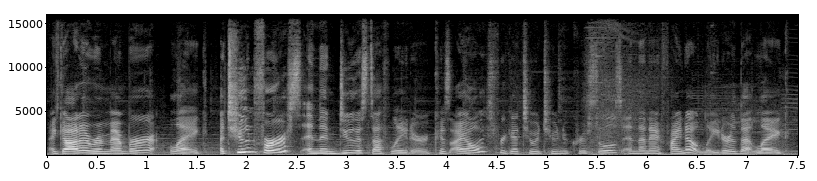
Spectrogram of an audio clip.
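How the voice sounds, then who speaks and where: A chatty, expressive woman livestreaming a game in a casual, rambling way and talking to her viewers. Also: fairly high pitch, fairly quick, hardly any pauses, soft background music. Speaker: live game streamer. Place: indoor home office.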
